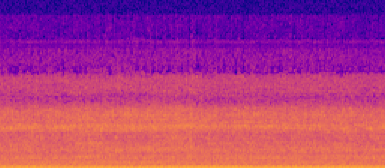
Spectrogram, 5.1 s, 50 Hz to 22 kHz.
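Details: 1979 Chevrolet C10 Bonanza Big 10, 305 two-barrel V8 with glass pack exhaust, just cold-started after about a month sitting: steady, even low idle rumble with smooth regular pulse, no knocks or misses; healthy.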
